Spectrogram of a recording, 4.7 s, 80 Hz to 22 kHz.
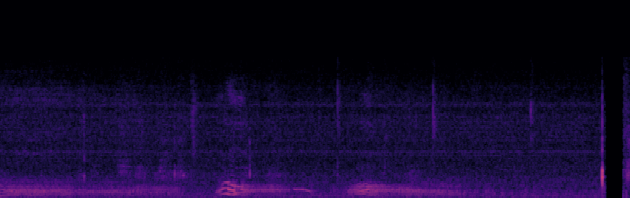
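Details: Four- to five-day-old Labrador Retriever puppies sleeping; two soft, brief whimpering squeaks with wavering harmonics around 1.7 and 2.7 seconds over a quiet hiss, ending in a sharp click.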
